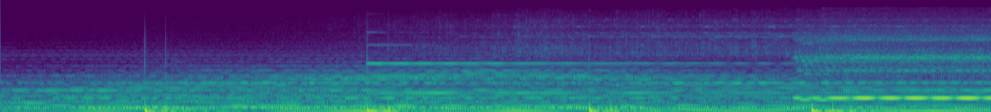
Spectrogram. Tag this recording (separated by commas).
Ambient music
